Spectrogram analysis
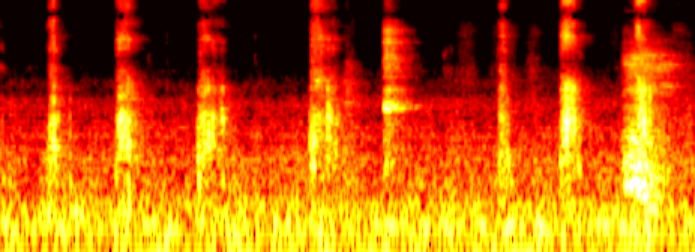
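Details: A dog gives a run of about eight short, harsh cough bursts in quick succession; dog coughing.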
